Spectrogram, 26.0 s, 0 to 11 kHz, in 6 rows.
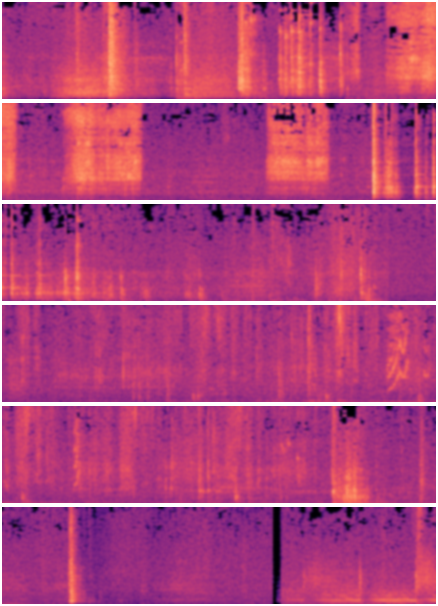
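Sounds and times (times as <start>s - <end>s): rubbing and scraping handling noises: 10.5s - 20.6s.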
